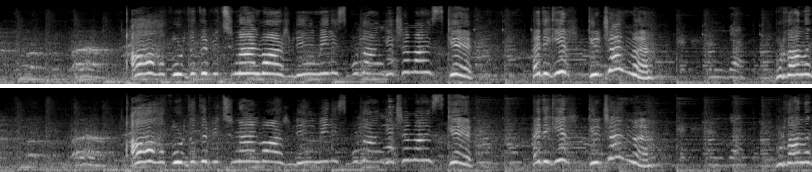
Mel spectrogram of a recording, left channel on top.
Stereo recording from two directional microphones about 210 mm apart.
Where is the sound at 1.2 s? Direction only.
5° left (ahead or behind).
